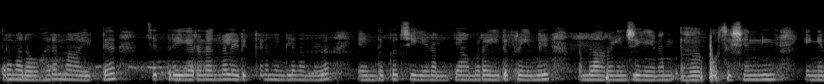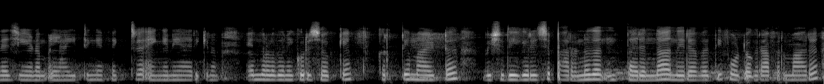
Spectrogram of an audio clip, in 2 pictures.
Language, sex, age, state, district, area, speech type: Malayalam, female, 18-30, Kerala, Idukki, rural, spontaneous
